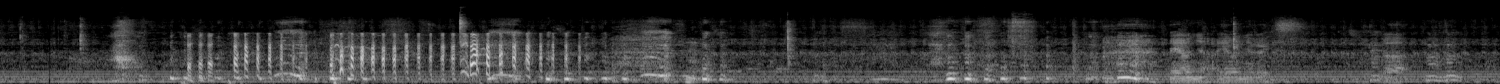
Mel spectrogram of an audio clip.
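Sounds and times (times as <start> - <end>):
steady low hum: 0.0 - 15.0
people laughing: 1.7 - 11.6.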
